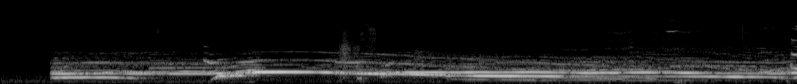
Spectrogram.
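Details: A female Schnauzer howls along with wild wolves on TV, giving a sustained, gliding howl that rises and falls while other howling voices overlap in a layered, mournful chorus.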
